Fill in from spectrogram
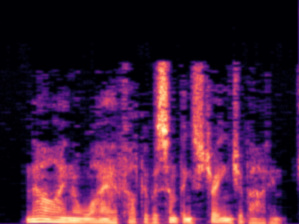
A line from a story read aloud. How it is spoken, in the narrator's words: said as she sighed her relief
